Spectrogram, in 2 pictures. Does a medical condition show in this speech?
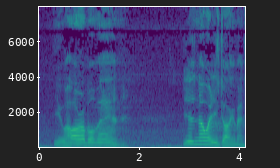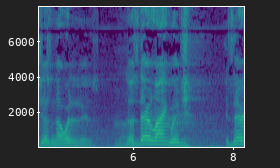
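Yes: Parkinson's disease; diagnosed 20 years ago.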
